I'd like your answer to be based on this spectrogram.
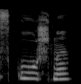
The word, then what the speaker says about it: скучно: Мне скучно. Поговорим о старине». С тех пор произносительная норма не изменилась. Подстраивать под нее орфографическую тоже не нужно. Написание «скучно» ошибочно. Писать надо с «ч», а произносить с «ш».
